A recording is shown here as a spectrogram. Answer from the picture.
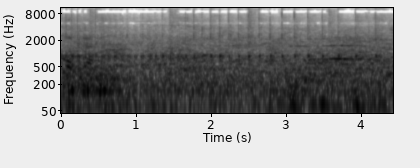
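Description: Indistinct crowd chatter from many voices, with music faintly underneath.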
